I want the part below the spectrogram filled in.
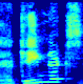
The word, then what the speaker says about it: Hakeem Nicks: Is it Hakeem Nicks? Yep. Am I saying that right? Yep.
